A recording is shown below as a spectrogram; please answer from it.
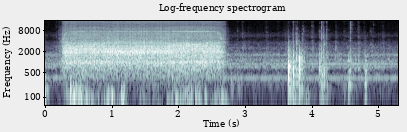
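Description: Close, loud power drill boring deeper into a small wooden part of a Black Forest shield clock from around 1880, whining steadily for about two and a half seconds, then stopping, followed by a few light handling clicks.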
